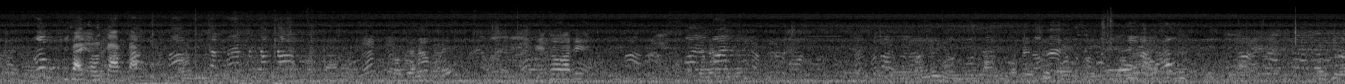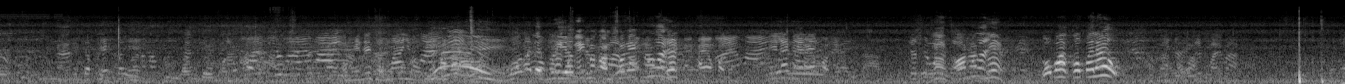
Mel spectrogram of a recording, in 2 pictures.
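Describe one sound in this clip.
Young men shout and call out across an open field outdoors.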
